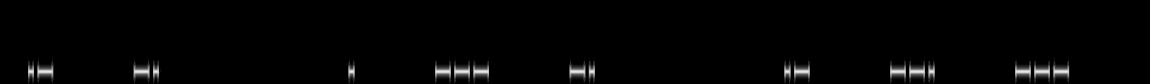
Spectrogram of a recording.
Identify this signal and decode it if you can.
Morse code, heard as a keyed tone, about 25 wpm, spaced as for 9 wpm, 600 Hz. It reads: AN EON AGO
